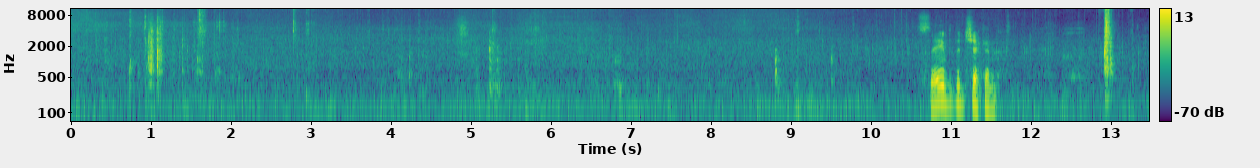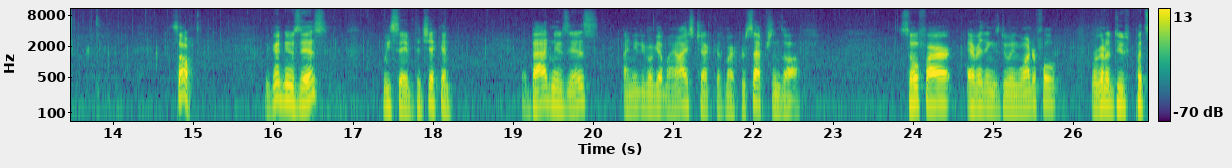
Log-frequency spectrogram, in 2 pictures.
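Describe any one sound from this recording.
Fire crackles softly.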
